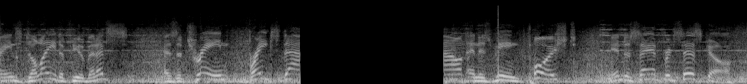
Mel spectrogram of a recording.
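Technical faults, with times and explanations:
2.01 s and 4.98 s: audio missing between chunks. A tiny slice, around 20 ms, vanishes and the two sides butt together. This is likely from 3 s processing chunks dropping audio at each handover.
3.00–4.44 s: rebuffering stall. The sound drops to silence, then resumes exactly where it stopped. The player ran dry, adding 1.44 s without losing anything.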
